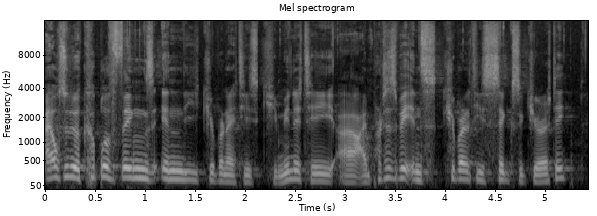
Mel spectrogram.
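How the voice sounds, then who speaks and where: A man with a Scottish accent speaks with very wide pitch swings. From Scotland, near Glasgow. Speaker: security expert, conference speaker. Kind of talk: conference talk. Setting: stage with audience.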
